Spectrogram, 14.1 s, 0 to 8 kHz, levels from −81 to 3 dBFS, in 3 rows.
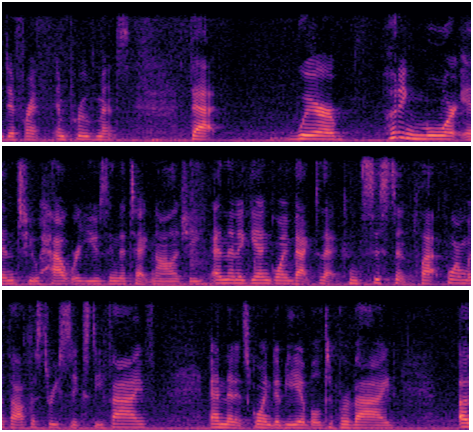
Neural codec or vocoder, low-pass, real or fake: none; 7.2 kHz; real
